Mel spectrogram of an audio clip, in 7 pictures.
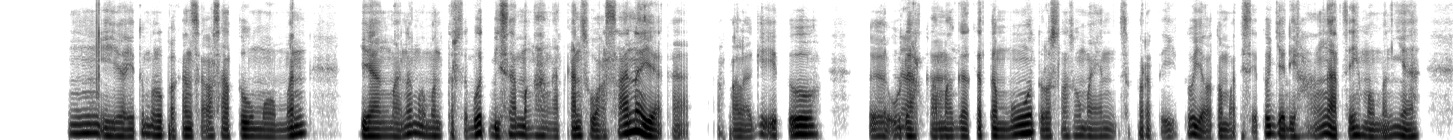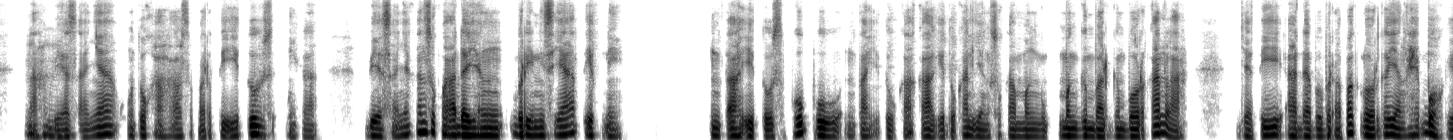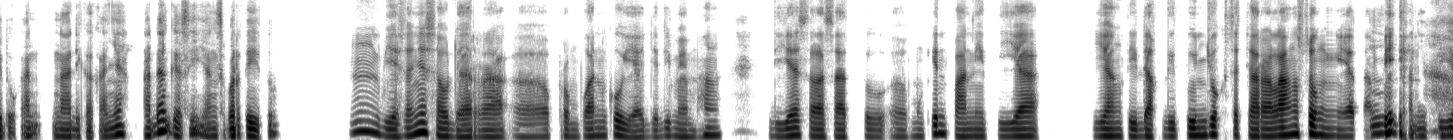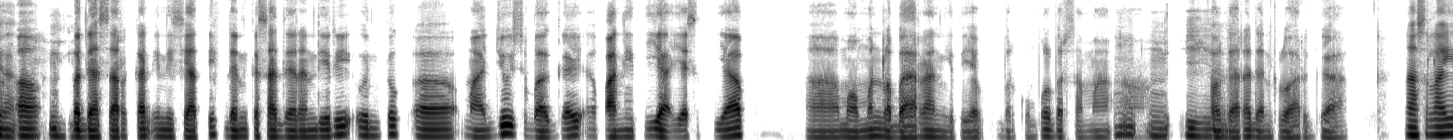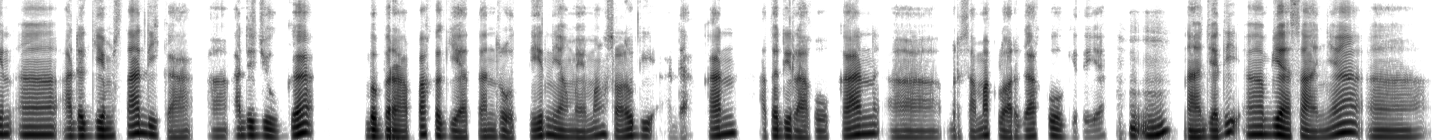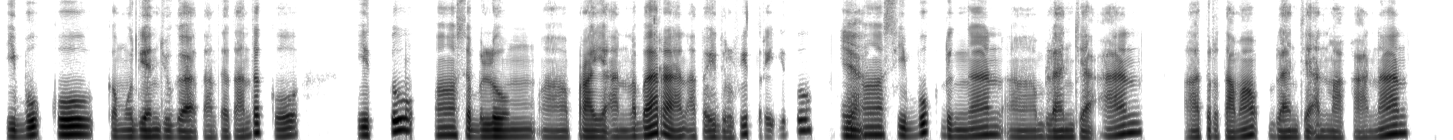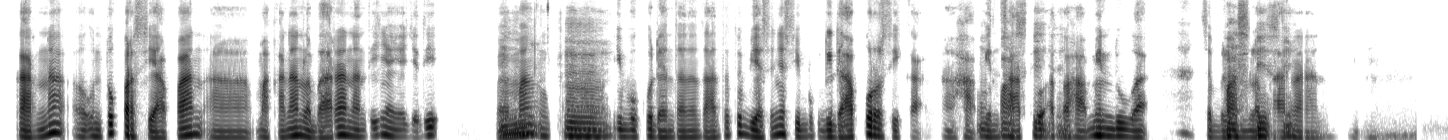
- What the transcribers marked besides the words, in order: other background noise; laughing while speaking: "tapi"; chuckle; tapping
- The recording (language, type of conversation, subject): Indonesian, podcast, Kegiatan apa yang menyatukan semua generasi di keluargamu?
